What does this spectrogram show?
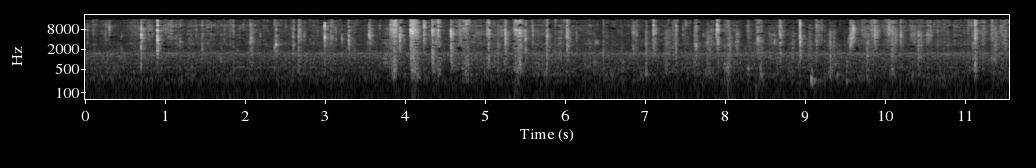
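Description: Close-miked chewing of a pan-fried scallion pancake: a rapid run of small wet mouth clicks and smacks, thickest and loudest about four to five seconds in, over a faint steady hiss.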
